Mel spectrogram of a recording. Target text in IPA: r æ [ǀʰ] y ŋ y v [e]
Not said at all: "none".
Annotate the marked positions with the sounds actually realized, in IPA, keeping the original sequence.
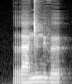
ŋ͡ǀ, ø

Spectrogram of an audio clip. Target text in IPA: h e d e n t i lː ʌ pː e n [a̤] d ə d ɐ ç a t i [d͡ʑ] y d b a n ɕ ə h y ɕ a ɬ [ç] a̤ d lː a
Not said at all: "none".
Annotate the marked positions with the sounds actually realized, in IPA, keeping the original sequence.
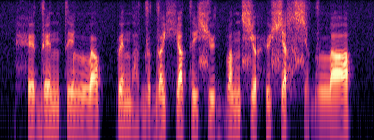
a̤, ɕ, ɕ

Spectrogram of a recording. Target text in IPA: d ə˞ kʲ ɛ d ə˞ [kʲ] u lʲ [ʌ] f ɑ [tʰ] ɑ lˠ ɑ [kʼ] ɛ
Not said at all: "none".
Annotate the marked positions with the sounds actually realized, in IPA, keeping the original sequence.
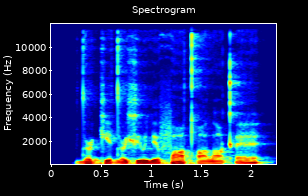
xʲ, ʌ, tʼ, kʼ

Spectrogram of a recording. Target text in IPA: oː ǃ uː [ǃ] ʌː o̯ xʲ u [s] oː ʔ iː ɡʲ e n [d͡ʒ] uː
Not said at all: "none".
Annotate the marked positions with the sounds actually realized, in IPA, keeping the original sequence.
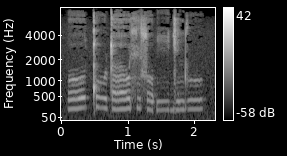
ʈ, s, d

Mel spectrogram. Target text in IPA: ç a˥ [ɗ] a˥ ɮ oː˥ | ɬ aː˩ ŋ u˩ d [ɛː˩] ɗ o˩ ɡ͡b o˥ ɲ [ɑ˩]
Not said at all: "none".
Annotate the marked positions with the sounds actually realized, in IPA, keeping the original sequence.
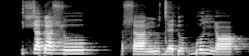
ɗ, ɛ˩, ɑ˩

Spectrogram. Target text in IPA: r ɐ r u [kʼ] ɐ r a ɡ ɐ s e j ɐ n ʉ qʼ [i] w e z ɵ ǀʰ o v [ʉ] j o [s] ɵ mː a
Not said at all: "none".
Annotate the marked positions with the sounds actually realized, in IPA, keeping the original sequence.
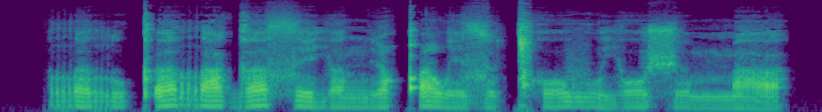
kʼ, ɨ, u, ʃ

